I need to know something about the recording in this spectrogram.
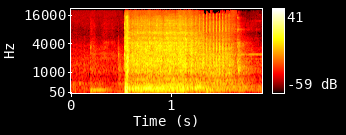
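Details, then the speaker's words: MTD snowblower with a Tecumseh engine, electric starter cranked with the ignition off: about a second of harsh metallic grinding, rattling toward the end. The worn starter gear isn't meshing; loose starter mounting bolts are another possible cause. "I've got a snowblower in here with a Tecumseh engine, and when you go to engage the electric starter, it makes a crazy grinding noise."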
